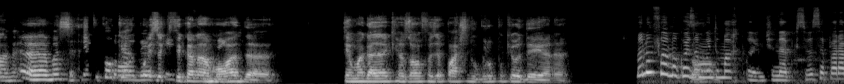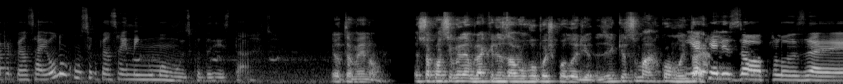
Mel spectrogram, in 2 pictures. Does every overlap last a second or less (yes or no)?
no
